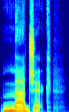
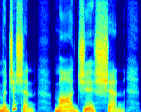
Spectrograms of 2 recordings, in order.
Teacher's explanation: a word ends with that hard C- sound, but then a suffix comes along and just softens it completely into a sh sound.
